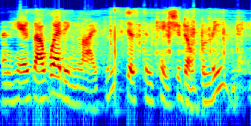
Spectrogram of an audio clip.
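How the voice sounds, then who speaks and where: Coarse, scheming blackmailer, sly and folksy, animated; muffled vintage broadcast. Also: female voice, deep voice, moderate pace, noisy background. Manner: folksy ungrammatical speech. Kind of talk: 1950s radio drama acting. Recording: dull vintage radio broadcast.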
